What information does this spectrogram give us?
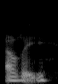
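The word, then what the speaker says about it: Ele: e l e and that's how she will spell her name is e-l-e and but you pronounce it Ellie so yeah here's Ellie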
